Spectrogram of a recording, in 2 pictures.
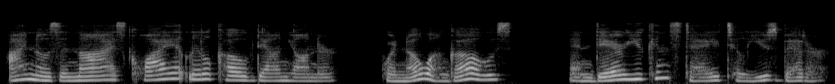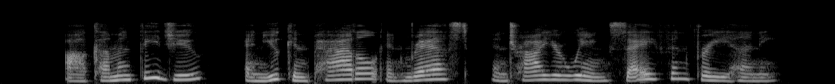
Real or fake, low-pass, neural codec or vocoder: real; 7.2 kHz; none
